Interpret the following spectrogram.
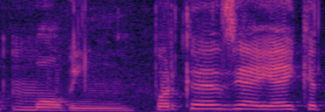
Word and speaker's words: mobbing: Sí, el acoso laboral, y como muy bien usted lo pronunció, mobbing, porque desde ahí hay que tener pues la aclaración, ¿verdad? No se dice moving.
